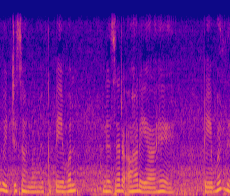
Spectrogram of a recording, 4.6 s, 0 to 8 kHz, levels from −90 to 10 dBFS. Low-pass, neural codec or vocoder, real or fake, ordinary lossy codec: 7.2 kHz; codec, 16 kHz, 8 kbps, FreqCodec, larger model; fake; none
